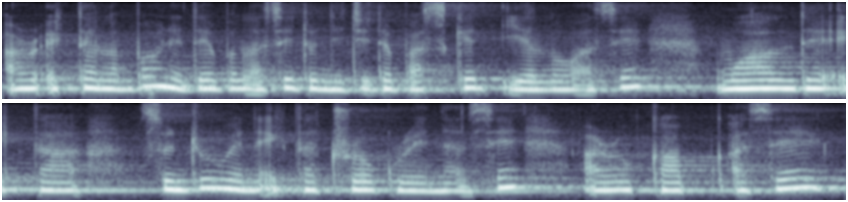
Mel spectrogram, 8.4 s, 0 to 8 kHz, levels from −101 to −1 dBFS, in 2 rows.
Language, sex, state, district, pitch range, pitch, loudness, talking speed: Nagamese, female, Nagaland, Dimapur, 205-240 Hz, 220 Hz, -14 LUFS, 170 wpm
